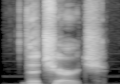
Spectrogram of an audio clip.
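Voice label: "the church", English, male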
